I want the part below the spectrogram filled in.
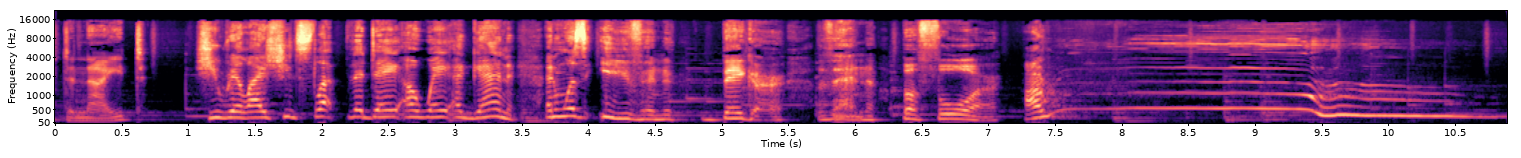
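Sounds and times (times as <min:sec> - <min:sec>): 
speech: 0:00.1 - 0:08.1
big wolf howling: 0:07.4 - 0:10.8.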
